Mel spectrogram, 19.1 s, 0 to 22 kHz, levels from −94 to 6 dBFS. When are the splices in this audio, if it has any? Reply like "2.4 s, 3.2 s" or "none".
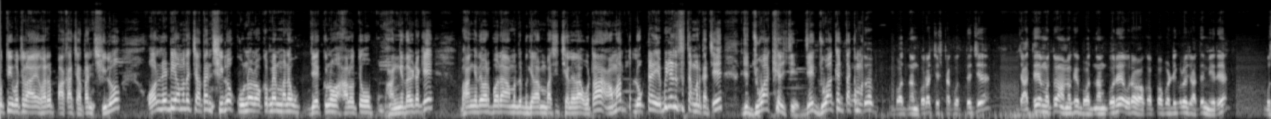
9.4 s, 12.8 s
